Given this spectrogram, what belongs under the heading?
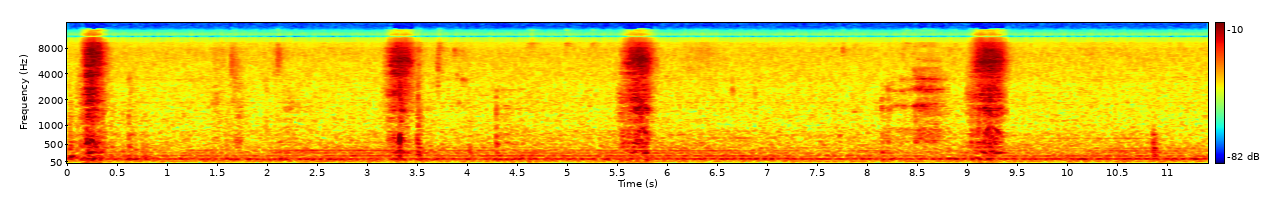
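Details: Four sneezes, a few seconds apart, over steady background hum; webcam recording.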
